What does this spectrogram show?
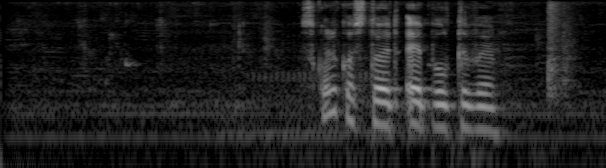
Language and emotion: Russian, neutral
